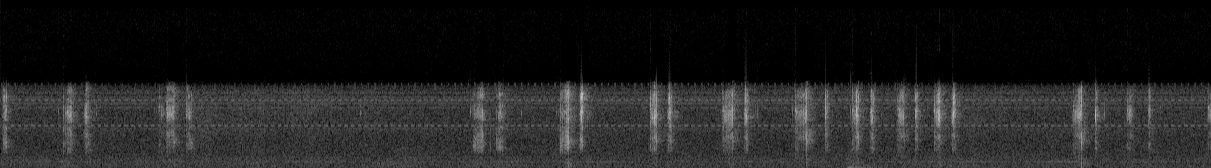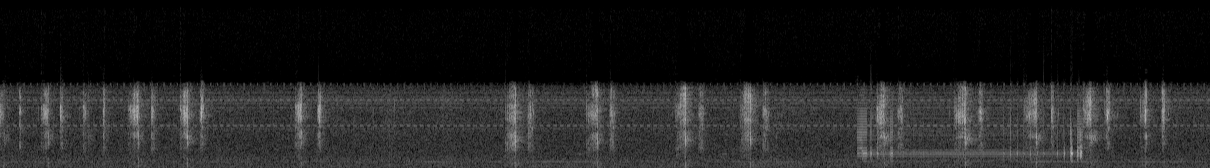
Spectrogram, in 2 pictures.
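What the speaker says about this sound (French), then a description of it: "on va couper, on va égaliser un peu la fleur" Scissors snip and trim the edges of a fabric velvet flower, evening it out like a pompom; crisp, close, quiet cuts come in irregular clusters, sometimes quick runs of snips, against a low room hush with no talking.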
